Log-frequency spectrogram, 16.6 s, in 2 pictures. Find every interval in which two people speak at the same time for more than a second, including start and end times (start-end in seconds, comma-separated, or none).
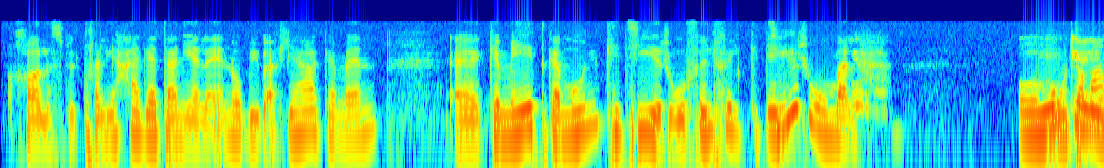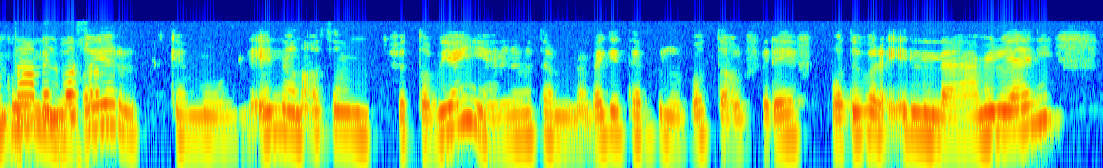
7.8-9.1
